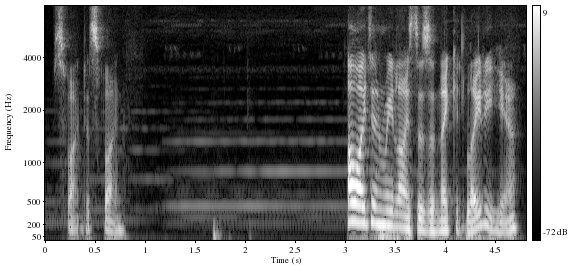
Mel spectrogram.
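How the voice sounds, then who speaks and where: A man's voice: medium pitch, big pitch swings, moderate pace. A man doing casual video game commentary, sometimes muttering to himself and reading on-screen text aloud in a hesitant way. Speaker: gaming streamer. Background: faint game music.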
